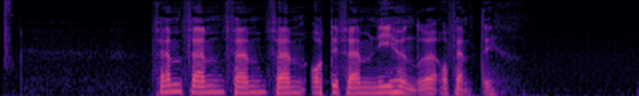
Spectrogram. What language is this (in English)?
Norwegian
